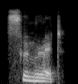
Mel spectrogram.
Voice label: "swimmeret", Indian

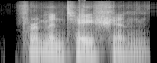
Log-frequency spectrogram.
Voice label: "fermentation", American

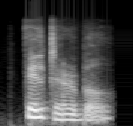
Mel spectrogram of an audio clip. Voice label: "filterable", Indian

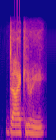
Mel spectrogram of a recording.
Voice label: "daiquiri", Indian

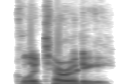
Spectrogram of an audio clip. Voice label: "glitterati", American

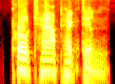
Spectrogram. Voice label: "protopectin", American

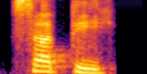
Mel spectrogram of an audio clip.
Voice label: "sati", Indian

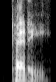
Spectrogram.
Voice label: "petty", American

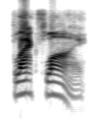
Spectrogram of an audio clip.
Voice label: "blackfly", American

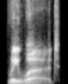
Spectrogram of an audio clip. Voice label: "reword", British

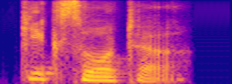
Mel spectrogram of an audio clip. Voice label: "kicksorter", Indian

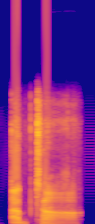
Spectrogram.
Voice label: "ABTA", British

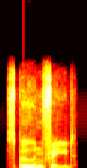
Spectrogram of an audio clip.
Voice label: "spoonfeed", British

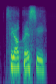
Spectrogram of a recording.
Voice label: "theocracy", Indian

